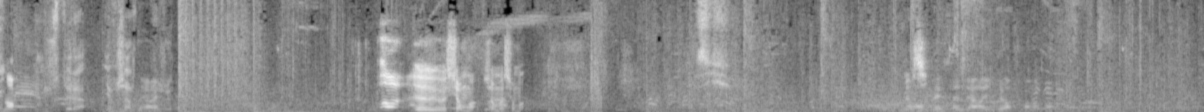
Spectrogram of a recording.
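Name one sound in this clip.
Gunfire from a video game crackles in rapid bursts.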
